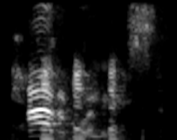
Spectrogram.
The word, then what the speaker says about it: árboles: It does not change the way the letter A sounds. What it means is you Los punch the syllable that A árboles. harder than the others.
